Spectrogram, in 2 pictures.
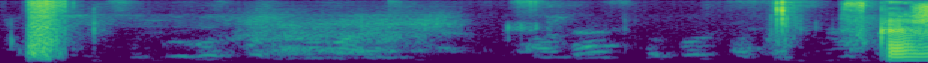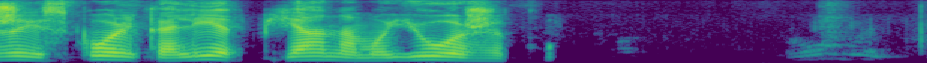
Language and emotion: Russian, neutral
